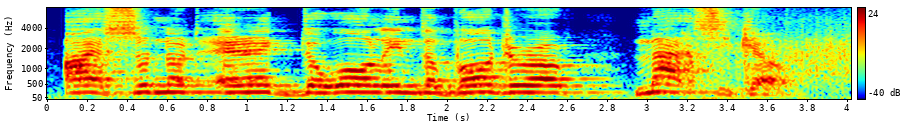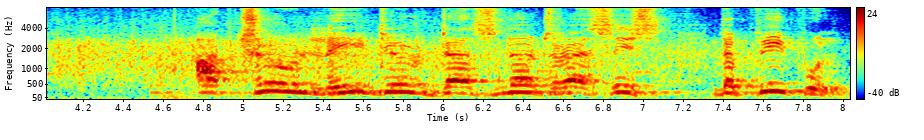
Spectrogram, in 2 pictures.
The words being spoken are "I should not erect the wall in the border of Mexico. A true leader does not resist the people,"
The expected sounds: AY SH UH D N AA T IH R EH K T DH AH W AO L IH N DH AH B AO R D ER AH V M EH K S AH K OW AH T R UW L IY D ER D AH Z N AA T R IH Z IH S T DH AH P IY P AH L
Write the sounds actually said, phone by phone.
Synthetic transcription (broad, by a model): AY SH UH D N AA T IH R EH K T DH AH W AO L IH N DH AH B AO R D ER AH V M EH K S AH K OW AH T R UW L IY D ER D AH Z N AA T R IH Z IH S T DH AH P IY P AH L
